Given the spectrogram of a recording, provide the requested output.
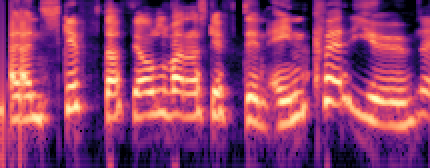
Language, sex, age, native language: Icelandic, female, 15, Icelandic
